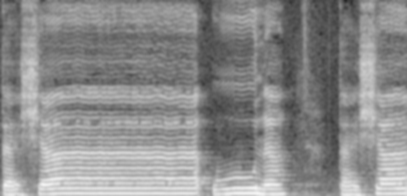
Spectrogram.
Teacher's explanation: तशा के बाद अगर देखें ये एक ही लफ्ज़ है, उसके अंदर हर्फ मद्दा आ रहा है, हर्फ मद्दा के फ़ौरन बाद हमारे पास हमज़ा आ रहा है, तो मद्द मुत्तसिल वाजिब बन रही है, तो हमने 5 काउंट्स इसे स्ट्रेच करना है। · मद लेटर हमज़ा की आवाज़ को खींच रहा है, तो मद बदल है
